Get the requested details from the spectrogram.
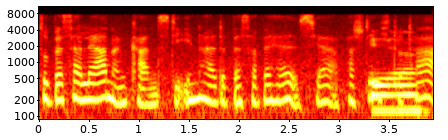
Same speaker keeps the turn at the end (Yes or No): No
